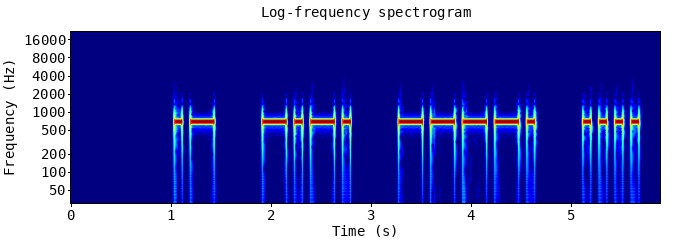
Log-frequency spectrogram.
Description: Morse code, heard as a keyed tone, about 15 wpm, spaced as for 11 wpm, 700 Hz. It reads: AC9H
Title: USA Call Signs - 2x Character Spacing - 15wpm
